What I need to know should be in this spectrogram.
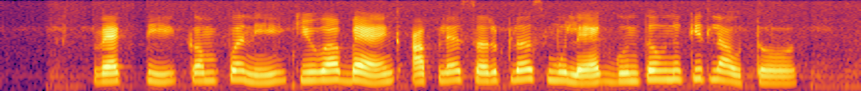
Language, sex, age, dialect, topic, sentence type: Marathi, female, 18-24, Southern Konkan, banking, statement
